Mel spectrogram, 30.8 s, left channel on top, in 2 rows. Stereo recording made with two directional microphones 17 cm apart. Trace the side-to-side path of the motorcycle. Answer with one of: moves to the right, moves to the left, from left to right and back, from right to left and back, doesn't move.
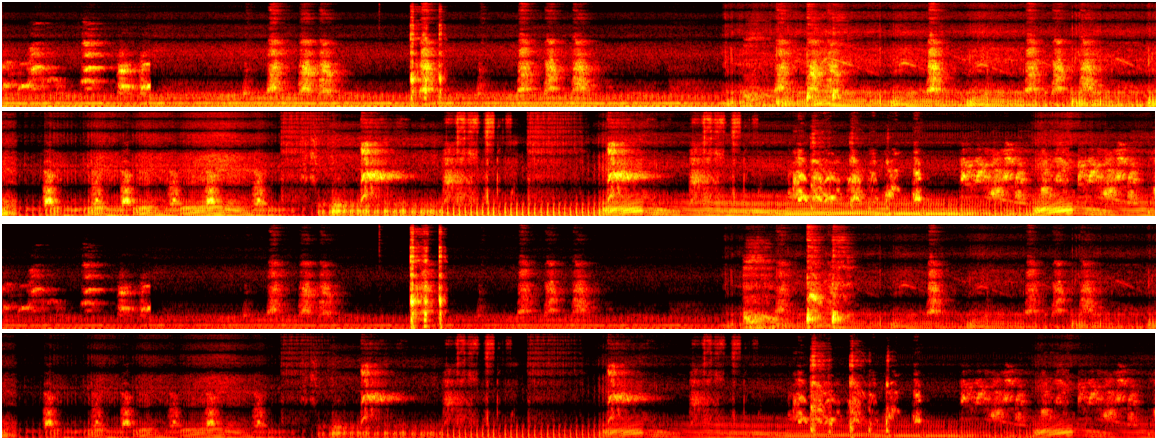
doesn't move.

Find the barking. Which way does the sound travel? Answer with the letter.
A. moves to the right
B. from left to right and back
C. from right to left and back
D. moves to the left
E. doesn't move
E.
